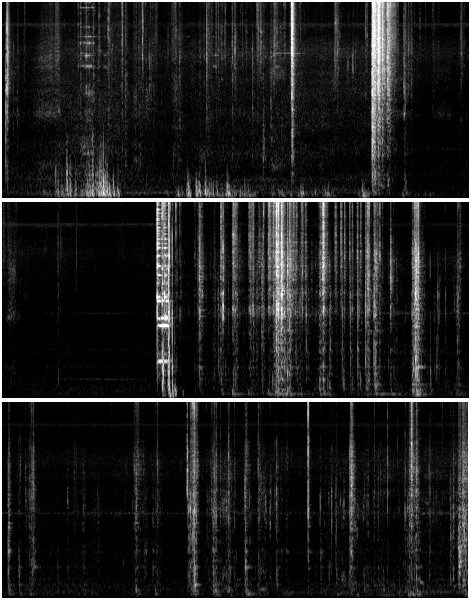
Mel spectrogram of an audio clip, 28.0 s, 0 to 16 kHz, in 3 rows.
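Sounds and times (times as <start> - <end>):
plastic fan being smashed: 7.4 - 8.2.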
